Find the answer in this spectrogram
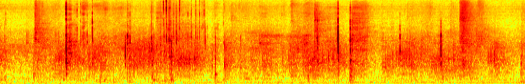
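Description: Footsteps on a hard floor and the handling noise of a handheld camera being carried: irregular soft clicks and rustles.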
